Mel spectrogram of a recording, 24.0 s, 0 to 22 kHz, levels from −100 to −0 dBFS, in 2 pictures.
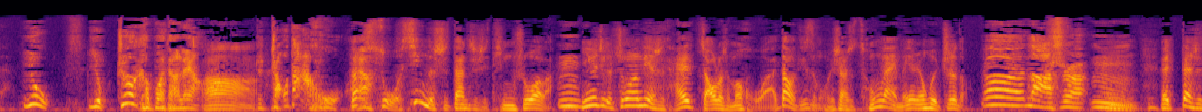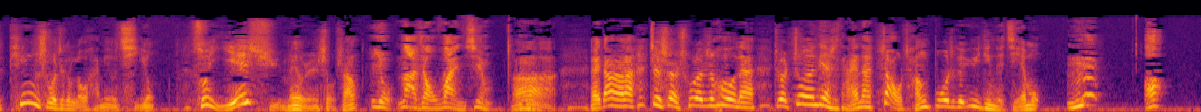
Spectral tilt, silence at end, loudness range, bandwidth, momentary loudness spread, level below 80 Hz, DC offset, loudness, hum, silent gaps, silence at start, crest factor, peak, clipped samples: -5 dB/octave; 0 s; 3 LU; 12 kHz; 9 LU; -54 dBFS; under 0.1%; -20 LUFS; none; none; 0 s; 16 dB; -4 dBFS; under 0.1%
